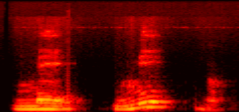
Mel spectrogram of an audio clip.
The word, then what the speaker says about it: menino: A gente diz menino, menino. Então, o O soa como o U e ele é pronunciado mais fracamente.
